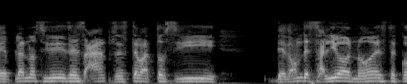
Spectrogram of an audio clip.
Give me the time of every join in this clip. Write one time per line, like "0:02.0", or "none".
0:01.0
